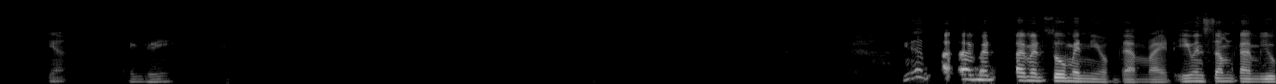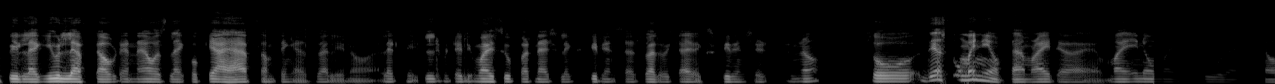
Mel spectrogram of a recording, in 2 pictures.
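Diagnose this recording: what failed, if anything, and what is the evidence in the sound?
The failure is at the analogue wiring stage. From 24.30 s to 25.42 s the speech suddenly drops by about 23 dB. What remains is faint. The centred voice almost disappears. The likely cause is one channel inverted, a reversed-polarity stereo channel. When the two channels are summed to mono, everything common to both cancels. Only the small difference between left and right survives, leaving this faint residue.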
